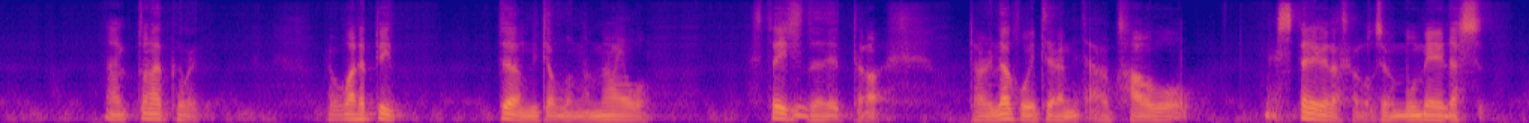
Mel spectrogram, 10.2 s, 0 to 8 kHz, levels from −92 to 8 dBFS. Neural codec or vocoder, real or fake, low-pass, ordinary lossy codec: codec, 16 kHz, 0.5 kbps, FreqCodec, larger model; fake; none; none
